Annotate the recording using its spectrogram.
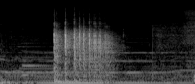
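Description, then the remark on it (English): A quick burst of hard, rattling clicks as dice tumble and clatter across a table, settling within about half a second, followed by a couple of fainter taps. “the dice selection you gave me was very bad. I've been rolling fairly poorly today.”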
